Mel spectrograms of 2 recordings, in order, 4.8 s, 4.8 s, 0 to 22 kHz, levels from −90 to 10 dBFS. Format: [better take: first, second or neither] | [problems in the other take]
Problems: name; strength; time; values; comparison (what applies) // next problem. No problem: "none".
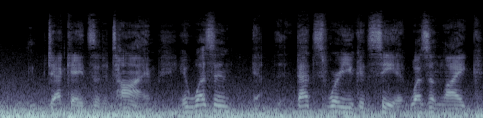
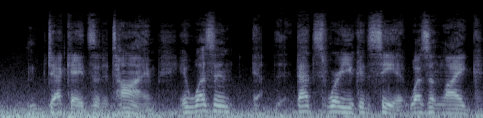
second | wind noise on the microphone; heavy; 10 dB below the speech; occasional gusts in the second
